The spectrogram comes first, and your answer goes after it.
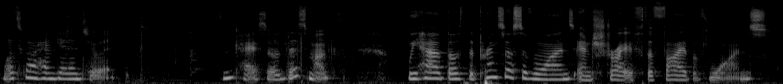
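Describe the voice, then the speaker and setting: Her voice is high, creaky, and a little slow as she does a casual tarot reading to camera. She's a bit congested from a cold, coughs slightly, and thinks aloud while flipping the cards.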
